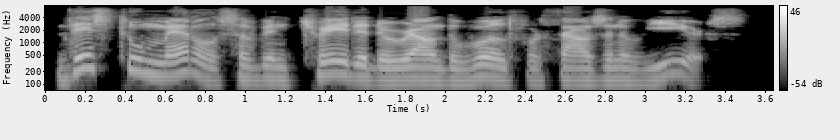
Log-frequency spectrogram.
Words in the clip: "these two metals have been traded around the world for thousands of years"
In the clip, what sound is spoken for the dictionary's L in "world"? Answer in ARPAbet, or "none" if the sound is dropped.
L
